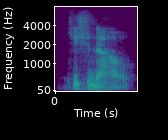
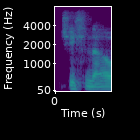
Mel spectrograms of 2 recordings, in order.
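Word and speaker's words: Chișinău: So this is pronounced Chisinau, not Chisinau, or different pronunciations.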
